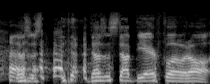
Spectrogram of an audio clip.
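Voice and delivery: cracking up while telling friends the story; laughing. Real, not acted. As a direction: laugh through the punchline.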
